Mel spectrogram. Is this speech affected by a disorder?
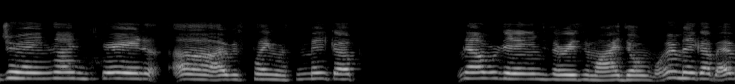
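Yes: cerebral palsy.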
